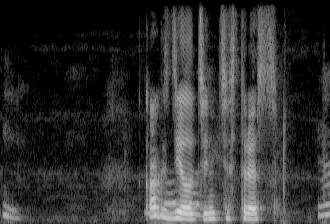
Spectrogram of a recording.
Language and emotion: Russian, neutral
